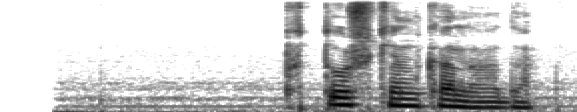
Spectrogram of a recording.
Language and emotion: Russian, neutral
